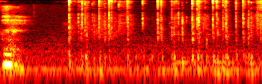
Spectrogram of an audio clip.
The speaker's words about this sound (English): So, I'm typing furiously here to get some articles in our show notes.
